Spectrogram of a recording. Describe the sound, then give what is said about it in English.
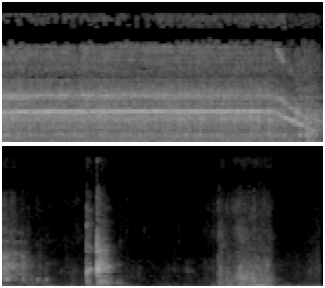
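A food processor pulses a recipe mixture containing a lot of orange: its motor whirs loudly and steadily for about three seconds, then winds down in falling pitch, followed by a short clatter and a brief rustling noise. No one speaks. “I'm going to check the iPad just in case we didn't hear it while we were pulsing.”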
